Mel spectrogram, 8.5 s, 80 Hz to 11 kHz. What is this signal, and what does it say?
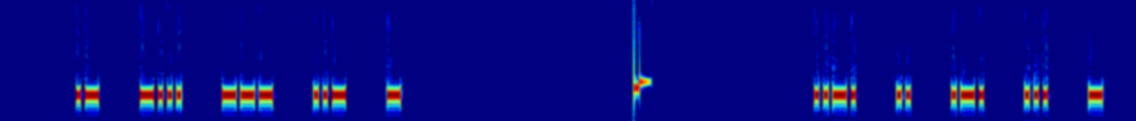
Morse code, heard as a keyed tone, about 36 wpm, spaced as for 20 wpm, 690 Hz. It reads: ABOUT FIRST
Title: 3x Character Spacing - Top 100 Words - 35wpm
